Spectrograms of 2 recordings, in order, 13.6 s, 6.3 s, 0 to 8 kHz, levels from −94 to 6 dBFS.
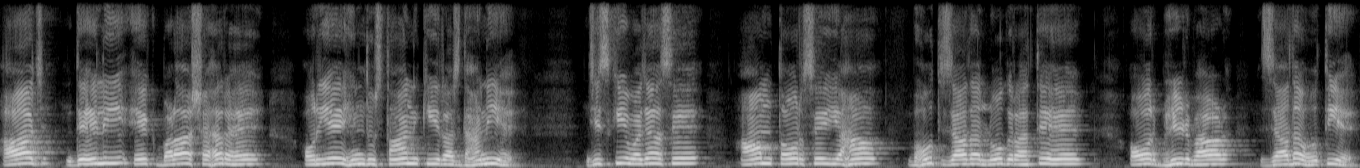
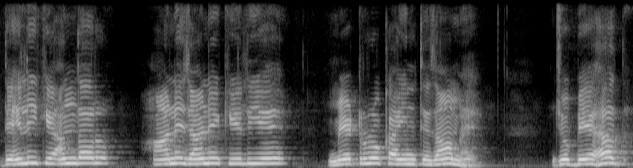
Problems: none marked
